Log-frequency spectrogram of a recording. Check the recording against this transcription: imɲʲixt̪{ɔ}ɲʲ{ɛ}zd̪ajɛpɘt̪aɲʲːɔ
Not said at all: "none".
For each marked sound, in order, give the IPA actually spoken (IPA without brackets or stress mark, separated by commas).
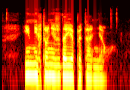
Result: ɔ, ɛ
